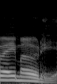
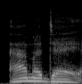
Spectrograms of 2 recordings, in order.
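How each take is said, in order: First: The name ends with an 'ee' sound. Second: The name ends with an 'ay' sound. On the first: The speaker calls it wrong. "I've always been saying A Modi" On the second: The speaker calls it right.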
